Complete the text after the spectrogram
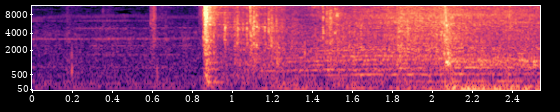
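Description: A machine starts whirring and rumbling.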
